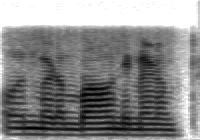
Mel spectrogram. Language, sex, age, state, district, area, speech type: Telugu, male, 18-30, Telangana, Hyderabad, urban, conversation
